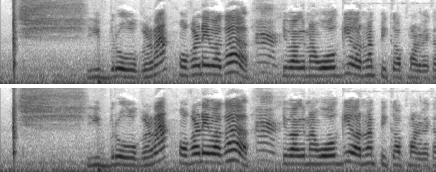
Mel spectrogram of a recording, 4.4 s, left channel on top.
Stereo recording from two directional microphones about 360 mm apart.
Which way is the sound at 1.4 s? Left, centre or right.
Centre.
